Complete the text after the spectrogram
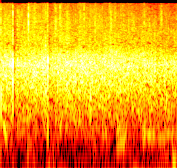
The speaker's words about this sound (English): I like how he's clapping for himself. Come on, guys. Give it up. I think he's giving up to the award.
